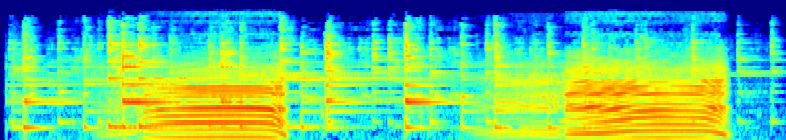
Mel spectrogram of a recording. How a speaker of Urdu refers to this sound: دیکھو سامنے سے گائے آ رہی ہے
